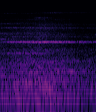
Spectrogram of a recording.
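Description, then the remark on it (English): A New York City subway train rumbles steadily along the rails, a constant loud roar with a thin, high metallic squeal of wheels running through it, with no voices. “Many New Yorkers take the subway to work.”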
